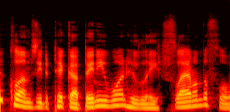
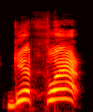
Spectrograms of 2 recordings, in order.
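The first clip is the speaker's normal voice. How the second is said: screaming; 14 semitones higher than usual. Acted. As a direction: scream it at the kids. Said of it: "I screamed to the kids".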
